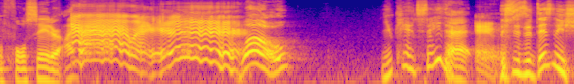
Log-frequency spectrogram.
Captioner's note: bleating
